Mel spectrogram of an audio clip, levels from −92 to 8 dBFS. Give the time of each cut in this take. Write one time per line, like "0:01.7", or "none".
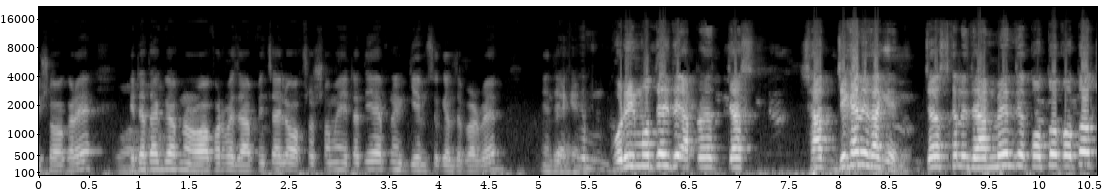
0:05.5

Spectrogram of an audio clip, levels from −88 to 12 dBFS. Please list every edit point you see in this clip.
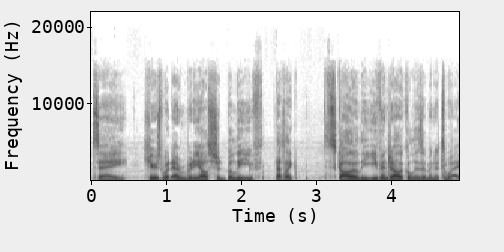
0:02.3

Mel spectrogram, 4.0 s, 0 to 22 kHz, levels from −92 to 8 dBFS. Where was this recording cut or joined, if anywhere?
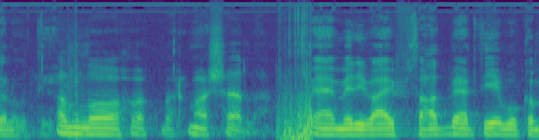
0:02.0

